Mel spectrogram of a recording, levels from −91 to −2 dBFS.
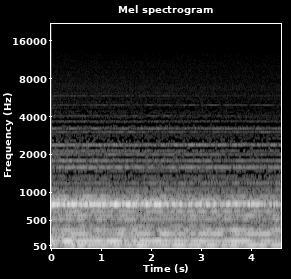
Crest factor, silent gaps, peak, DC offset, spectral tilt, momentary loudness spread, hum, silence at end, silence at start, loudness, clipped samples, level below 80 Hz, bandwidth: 12 dB; none; -8 dBFS; under 0.1%; -10 dB/octave; 5 LU; none; 0 s; 0 s; -22 LUFS; under 0.1%; -28 dBFS; 4.2 kHz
